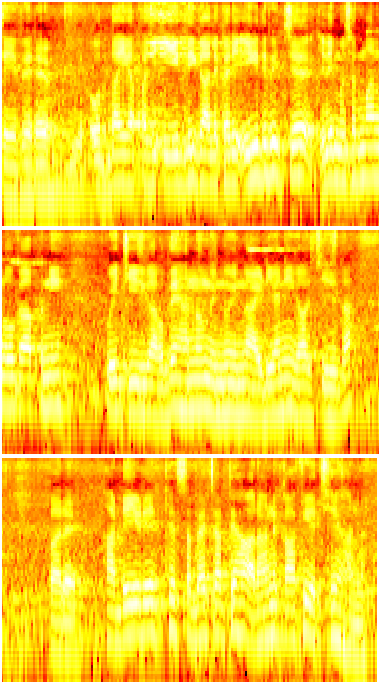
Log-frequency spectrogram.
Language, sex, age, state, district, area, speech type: Punjabi, male, 30-45, Punjab, Amritsar, urban, spontaneous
